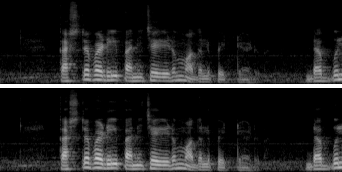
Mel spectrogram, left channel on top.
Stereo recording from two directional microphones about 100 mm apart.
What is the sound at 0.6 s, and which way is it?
A woman's voice, 35° right (ahead or behind).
